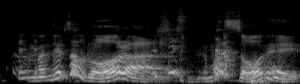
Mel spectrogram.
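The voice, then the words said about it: Put-on Swedish-like accent. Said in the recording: “What accent is that? ... it's like Swedish. ... It's like a Swedish, yeah.”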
